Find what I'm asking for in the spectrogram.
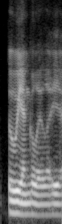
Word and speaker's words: Uiagalelei: Uiagalelei, yeah.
